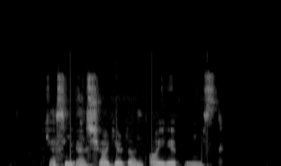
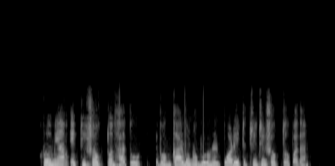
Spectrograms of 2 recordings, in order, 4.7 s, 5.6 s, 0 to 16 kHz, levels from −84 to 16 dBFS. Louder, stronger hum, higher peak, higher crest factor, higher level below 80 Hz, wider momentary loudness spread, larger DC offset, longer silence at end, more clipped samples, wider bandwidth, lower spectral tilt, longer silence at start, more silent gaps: second, -31 LUFS vs -22 LUFS; neither; second, -12 dBFS vs -6 dBFS; about the same, 20 dB vs 16 dB; about the same, -60 dBFS vs -58 dBFS; first, 13 LU vs 10 LU; neither; first, 1 s vs 0.45 s; neither; first, 9.4 kHz vs 7 kHz; second, -4.5 dB/octave vs -7 dB/octave; about the same, 0.75 s vs 0.75 s; neither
